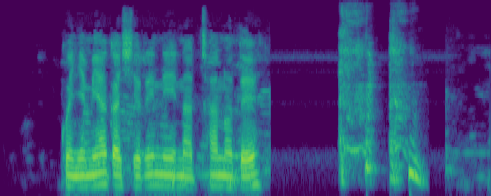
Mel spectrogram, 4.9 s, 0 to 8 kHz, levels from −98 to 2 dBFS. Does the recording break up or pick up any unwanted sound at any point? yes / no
yes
